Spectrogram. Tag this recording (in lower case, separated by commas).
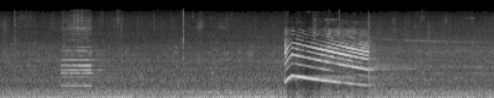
vehicle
